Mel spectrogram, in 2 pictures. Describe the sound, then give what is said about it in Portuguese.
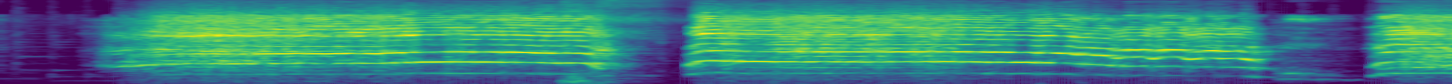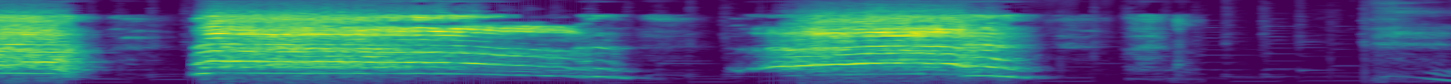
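A loud, frustrated human scream, delivered as five long, strained bursts separated by short pauses for breath, each one wailing and raw, with no other talk. “eu fiquei tão puto que me deu vontade de abrir a janela aqui do lado e gritar bem assim, ó.”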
